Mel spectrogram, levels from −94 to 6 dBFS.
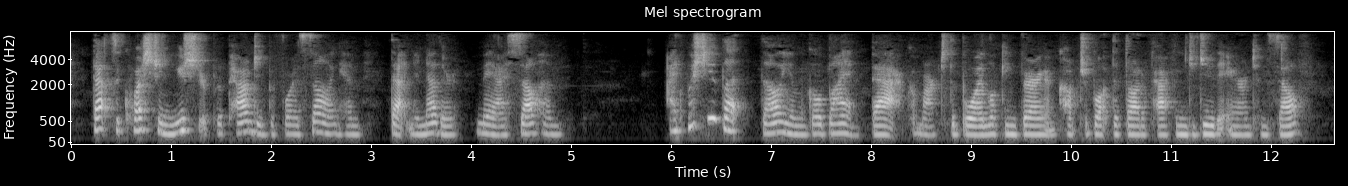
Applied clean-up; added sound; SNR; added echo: none; none; none; none.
